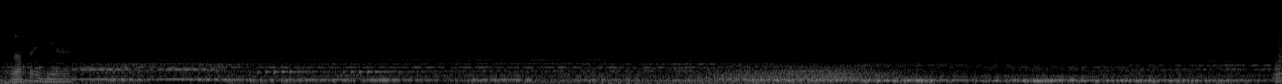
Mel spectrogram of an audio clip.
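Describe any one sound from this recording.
Low, droning electronic game music plays steadily.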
